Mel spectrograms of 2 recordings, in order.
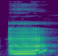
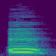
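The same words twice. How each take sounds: First: The vowel is said with the mouth open wide. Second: The vowel is said with rounded, closer lips. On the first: "on ouvre bien la bouche" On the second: "E comme dans deux"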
